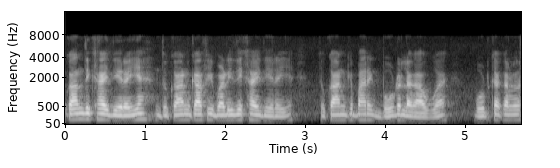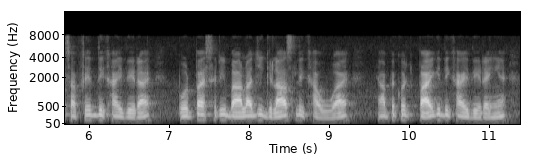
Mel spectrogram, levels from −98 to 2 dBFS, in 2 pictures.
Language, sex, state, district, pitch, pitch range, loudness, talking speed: Hindi, male, Rajasthan, Nagaur, 120 Hz, 105-130 Hz, -22 LUFS, 230 wpm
